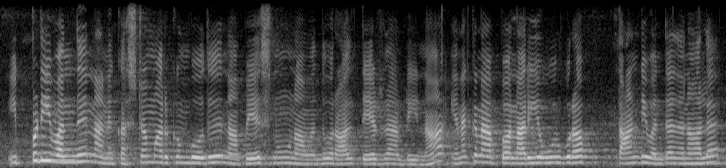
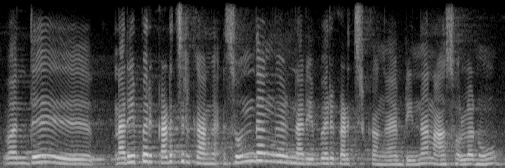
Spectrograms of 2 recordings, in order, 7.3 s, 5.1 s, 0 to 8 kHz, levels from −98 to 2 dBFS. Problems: none marked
